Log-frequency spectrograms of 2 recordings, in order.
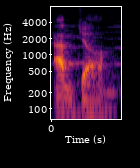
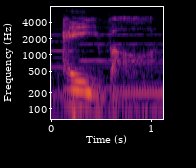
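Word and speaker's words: ajvar: ingredients in this is abjar ajar hello now I'm home and editing I have worked out that the actual pronunciation is avar so every time I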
